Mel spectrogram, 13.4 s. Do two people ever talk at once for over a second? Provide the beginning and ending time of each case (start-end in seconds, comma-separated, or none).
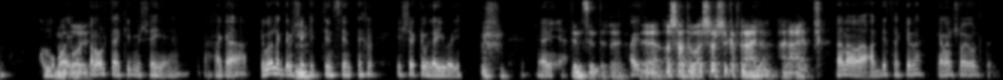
none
